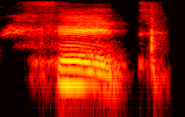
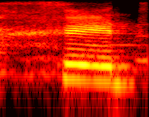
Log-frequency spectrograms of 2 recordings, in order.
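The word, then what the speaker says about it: חית: de la ley y esta se pronuncia como una jota como una j lage y en la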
